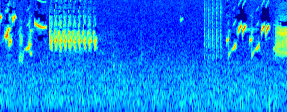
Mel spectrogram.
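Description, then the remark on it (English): A black-throated sparrow sings from thorn scrub in the desert: a few high, clear notes and a quick bright trill, a brief pause, then more sharp notes ending in a buzzy trill, with no one talking. “Here, a black-throated sparrow sings from the thorn scrub.”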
